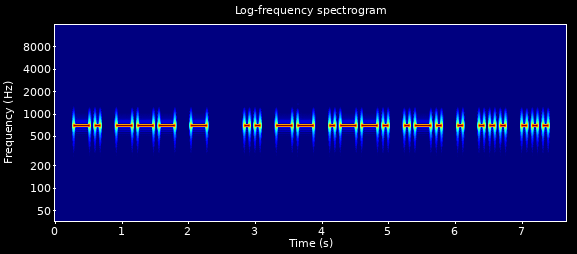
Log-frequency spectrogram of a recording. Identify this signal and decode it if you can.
Morse code, heard as a keyed tone, about 15 wpm, 700 Hz. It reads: NOT IMPRESS
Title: Sentences from Top 1600 Words 15wpm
